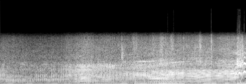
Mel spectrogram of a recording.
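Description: Small underbone motorbike engine revving hard, its pitch climbing and getting louder as the throttle is held open and the bike rears into an uncontrolled wheelie. A brief loud clattering noise comes near the end.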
